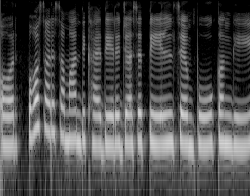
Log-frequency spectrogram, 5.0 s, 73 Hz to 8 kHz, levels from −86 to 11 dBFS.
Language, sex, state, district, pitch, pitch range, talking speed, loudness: Hindi, female, Chhattisgarh, Raipur, 255 Hz, 245-270 Hz, 145 wpm, -16 LUFS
